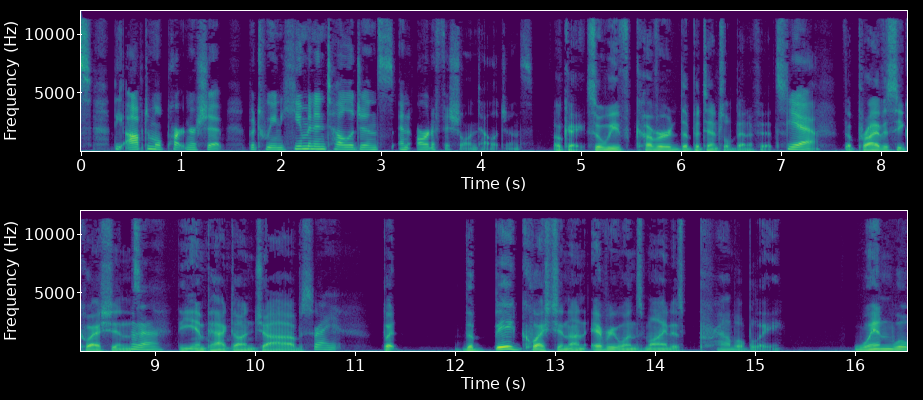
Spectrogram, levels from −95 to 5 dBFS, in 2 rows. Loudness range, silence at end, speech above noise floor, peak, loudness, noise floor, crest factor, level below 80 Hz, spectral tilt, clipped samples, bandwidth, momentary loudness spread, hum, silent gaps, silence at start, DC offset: 6 LU; 0 s; 32 dB; -4 dBFS; -27 LUFS; -58 dBFS; 22 dB; -44 dBFS; -6 dB/octave; under 0.1%; 12 kHz; 14 LU; none; none; 0 s; under 0.1%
